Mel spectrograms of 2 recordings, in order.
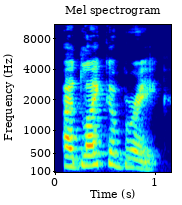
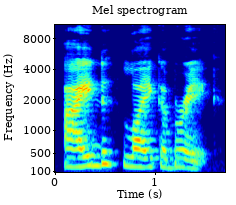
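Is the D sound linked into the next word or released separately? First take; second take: linked; separate. First: The D is released into the next word. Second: The D is released separately before the next word. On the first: The speaker calls it right. "So the release will come here" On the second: The speaker calls it wrong. "I pronounce both parts of the D here... There's too much of a division here"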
